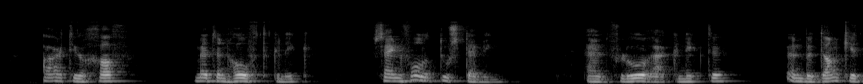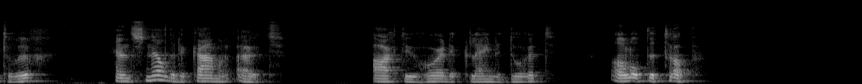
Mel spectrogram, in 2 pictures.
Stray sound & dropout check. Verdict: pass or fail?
pass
